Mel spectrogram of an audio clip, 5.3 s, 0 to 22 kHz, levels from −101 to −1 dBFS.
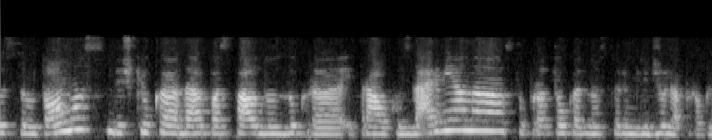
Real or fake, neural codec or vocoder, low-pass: real; none; 7.2 kHz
